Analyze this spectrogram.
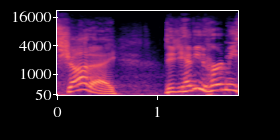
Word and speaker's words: Sade: Oh, so it's Sade. Have you heard me say this? No. You're kidding me. Thank you. And in the comments, people keep saying that they don't think Sade is pronounced that way.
